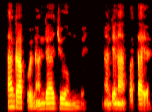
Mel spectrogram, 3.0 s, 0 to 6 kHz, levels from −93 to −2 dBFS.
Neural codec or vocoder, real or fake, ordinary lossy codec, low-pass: none; real; none; 5.4 kHz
